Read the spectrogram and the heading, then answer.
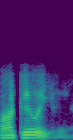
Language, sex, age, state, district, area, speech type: Odia, male, 45-60, Odisha, Nuapada, urban, conversation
